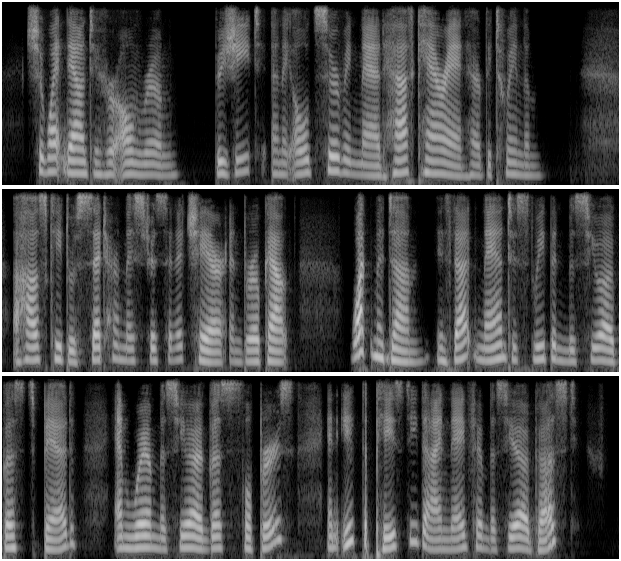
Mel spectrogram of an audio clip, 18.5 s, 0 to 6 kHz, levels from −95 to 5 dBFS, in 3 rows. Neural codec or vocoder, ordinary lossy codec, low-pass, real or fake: codec, 16 kHz, 0.5 kbps, X-Codec, HuBERT features, trained on balanced general audio; Opus, 64 kbps; 5.4 kHz; fake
